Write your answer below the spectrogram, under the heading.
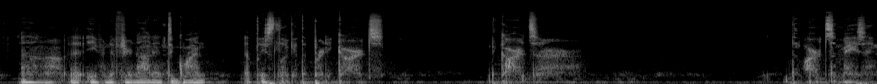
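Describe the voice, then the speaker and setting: Whispering at a moderate pace, broken by long, frequent pauses, over noticeable background noise. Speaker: ASMR creator. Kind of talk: casual gameplay commentary. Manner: soft-spoken.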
